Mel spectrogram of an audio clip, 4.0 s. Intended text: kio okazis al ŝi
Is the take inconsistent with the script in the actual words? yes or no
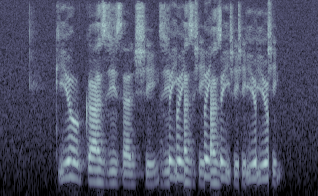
yes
